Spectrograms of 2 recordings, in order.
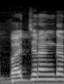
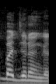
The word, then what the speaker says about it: Vajranga: Vajranga means thunderbolt and that becomes Bajranga. That's all. Bajranga has no meaning.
